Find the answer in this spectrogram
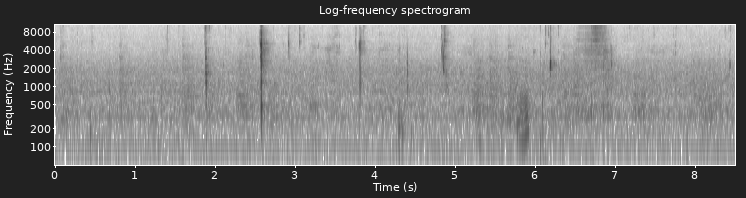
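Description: A person chewing soft, creamy durian flesh close to the microphone, with wet lip smacks and scattered mouth clicks; the sharpest click comes about two and a half seconds in. A faint steady low hum runs underneath.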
